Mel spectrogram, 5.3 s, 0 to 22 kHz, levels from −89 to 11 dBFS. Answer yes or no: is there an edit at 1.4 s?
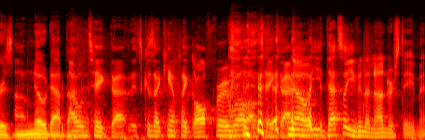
no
